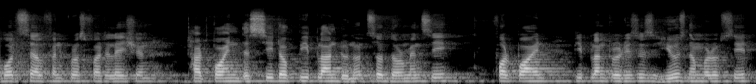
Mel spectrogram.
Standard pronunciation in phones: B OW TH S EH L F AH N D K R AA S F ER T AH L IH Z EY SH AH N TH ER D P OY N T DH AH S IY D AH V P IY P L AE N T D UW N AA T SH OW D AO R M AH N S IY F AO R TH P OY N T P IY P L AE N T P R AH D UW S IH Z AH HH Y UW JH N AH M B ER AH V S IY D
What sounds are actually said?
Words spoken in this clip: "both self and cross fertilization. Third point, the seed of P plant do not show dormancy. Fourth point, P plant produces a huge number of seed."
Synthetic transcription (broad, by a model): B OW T S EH L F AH N K R AA S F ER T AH L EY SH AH N T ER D P OY N T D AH S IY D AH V P IY P L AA N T D UW N AA T S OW D AO R M AH N S IY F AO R P OY N T P IY P L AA N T P R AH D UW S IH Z HH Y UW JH N AH M B ER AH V S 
